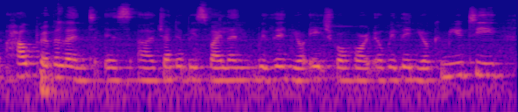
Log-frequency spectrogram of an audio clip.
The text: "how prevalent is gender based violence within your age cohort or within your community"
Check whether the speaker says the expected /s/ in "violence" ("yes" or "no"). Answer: no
